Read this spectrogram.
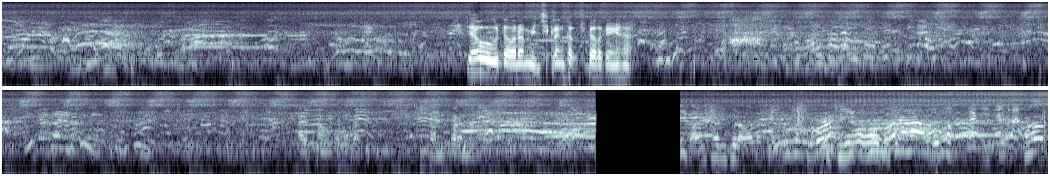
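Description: Young men talk and shout outdoors.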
